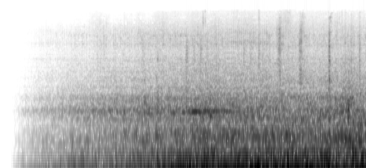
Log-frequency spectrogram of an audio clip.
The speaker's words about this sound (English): We're driving through farmland outside Lemoore, California.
